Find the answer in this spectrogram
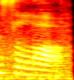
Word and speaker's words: Sela: Sela biasanya diucapkan Selo.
